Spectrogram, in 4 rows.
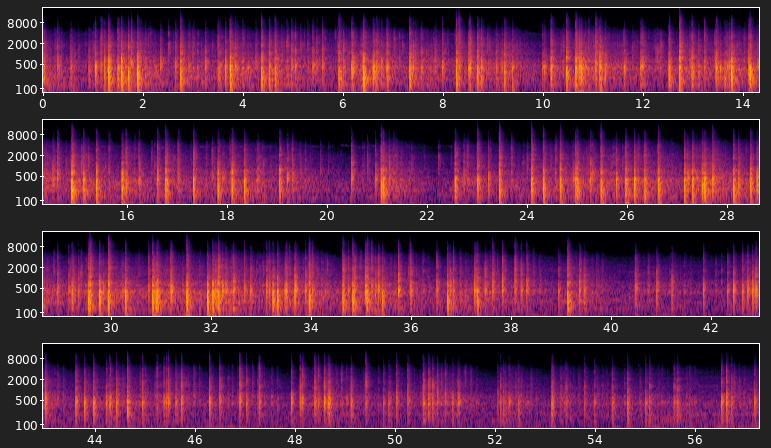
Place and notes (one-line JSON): {"title": "Daren St., Tamsui District - Firecrackers and fireworks", "date": "2015-04-19 14:30:00", "description": "Firecrackers and fireworks\nZoom H2n MS +XY", "latitude": "25.18", "longitude": "121.44", "altitude": "45", "timezone": "Asia/Taipei"}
